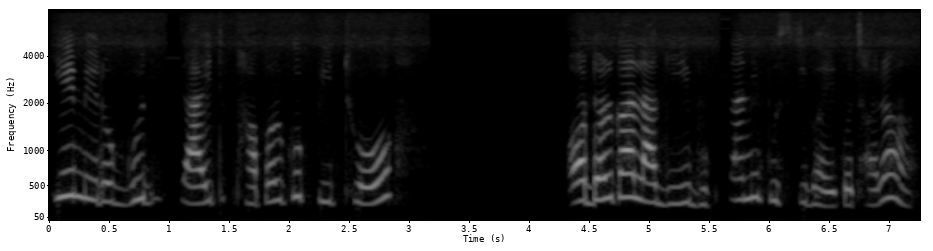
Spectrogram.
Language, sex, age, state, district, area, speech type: Nepali, female, 18-30, West Bengal, Kalimpong, rural, read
